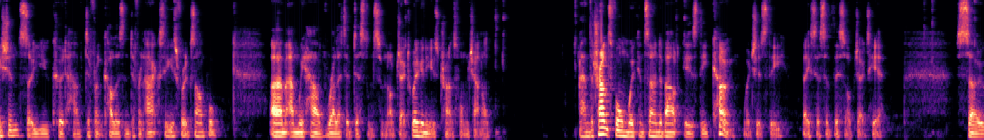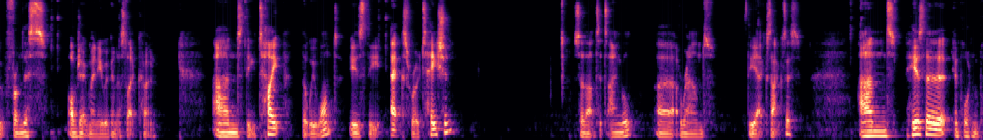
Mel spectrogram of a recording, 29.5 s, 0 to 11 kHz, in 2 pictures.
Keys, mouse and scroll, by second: 13.9 right click, 27.5 right click.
